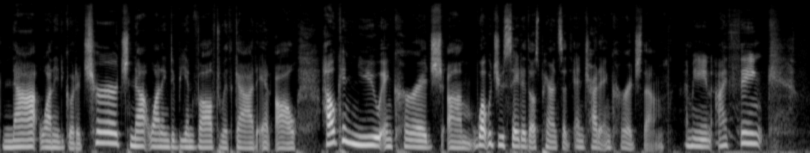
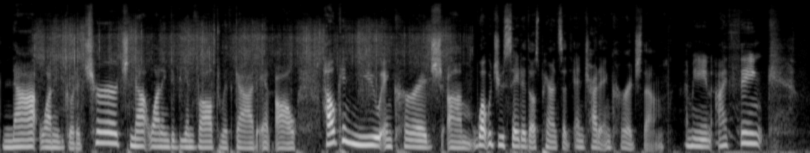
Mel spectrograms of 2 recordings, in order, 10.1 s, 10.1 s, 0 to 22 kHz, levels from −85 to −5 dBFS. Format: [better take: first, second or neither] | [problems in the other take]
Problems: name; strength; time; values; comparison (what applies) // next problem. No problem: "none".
first | footsteps; noticeable; until 6 s; peak 10 dB below the speech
